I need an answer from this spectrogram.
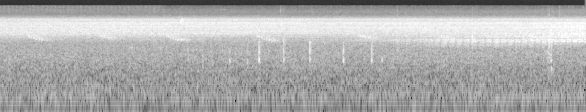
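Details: Summer cicadas, loud this time of year, fill the air with a dense, steady, high buzzing hiss that runs unbroken throughout, while a few faint downslurred bird notes and soft clicks sound underneath.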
